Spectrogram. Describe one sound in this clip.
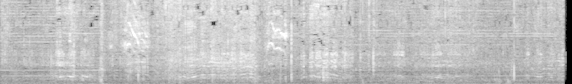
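Hard rubber tyres scrape and click over rock.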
